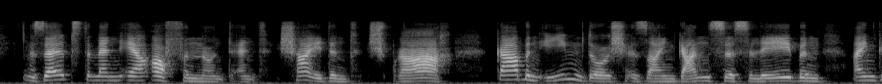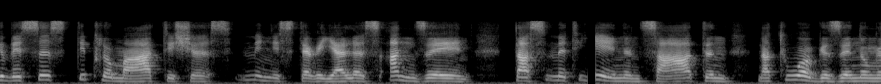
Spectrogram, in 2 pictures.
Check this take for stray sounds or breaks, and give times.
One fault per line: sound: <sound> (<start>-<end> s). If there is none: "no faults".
sound: dropout (14.7-14.8 s)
